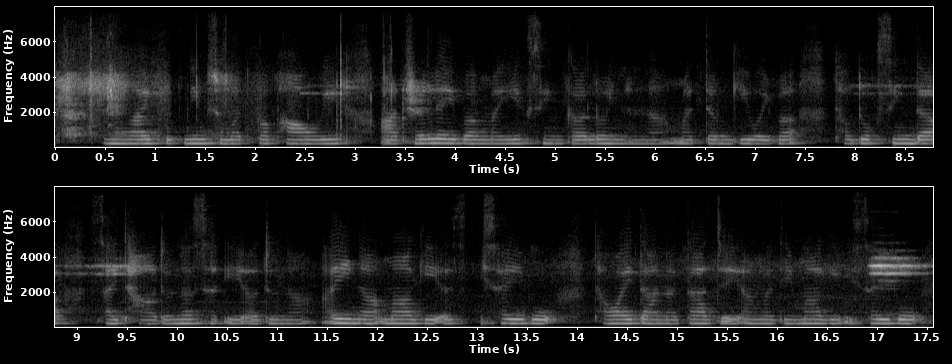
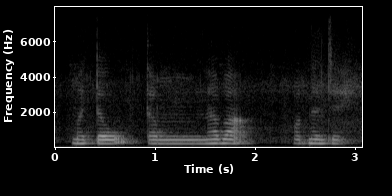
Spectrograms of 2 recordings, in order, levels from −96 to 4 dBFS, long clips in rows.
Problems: background sounds at intervals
